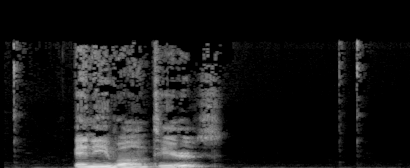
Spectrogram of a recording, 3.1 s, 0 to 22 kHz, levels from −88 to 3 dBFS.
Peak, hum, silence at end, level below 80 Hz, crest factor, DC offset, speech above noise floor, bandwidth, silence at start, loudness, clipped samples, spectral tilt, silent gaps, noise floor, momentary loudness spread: -2 dBFS; none; 1.45 s; -50 dBFS; 18 dB; under 0.1%; 55 dB; 17 kHz; 0.1 s; -16 LUFS; under 0.1%; -6 dB/octave; none; -70 dBFS; 25 LU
